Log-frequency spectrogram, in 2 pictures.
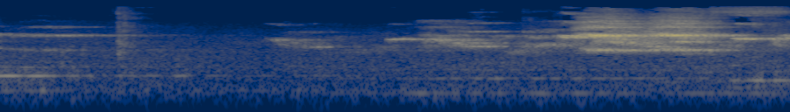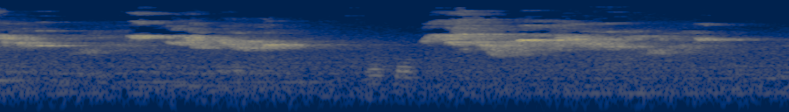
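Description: Small birds chirping and calling in several short bursts, loudest about three seconds in and again near six seconds.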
